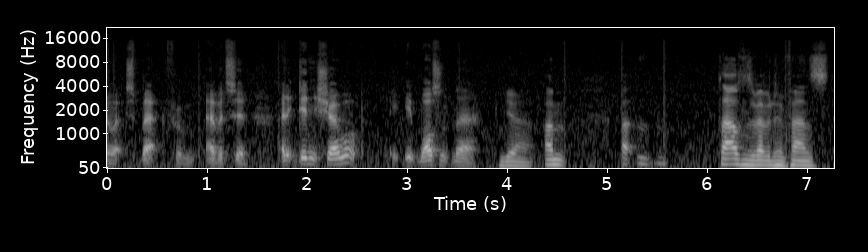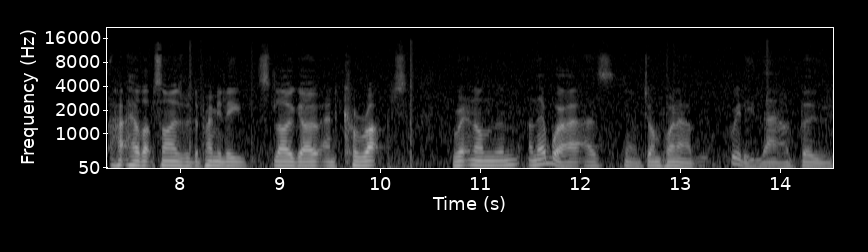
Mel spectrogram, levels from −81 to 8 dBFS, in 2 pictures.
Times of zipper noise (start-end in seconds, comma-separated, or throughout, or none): none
